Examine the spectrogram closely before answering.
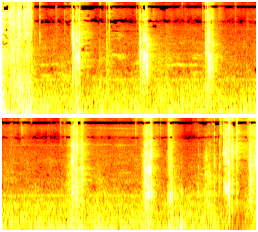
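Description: Crunchy slime crunching as it is squeezed in the hand for about half a second, then a sudden change to clear, glossy jelly-like slime being poked with fingers, giving about eight separate sharp pops spaced a second or so apart.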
